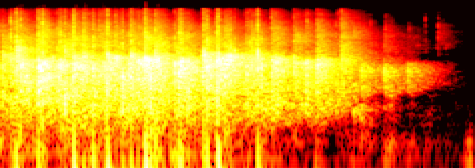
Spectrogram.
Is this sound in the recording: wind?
no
